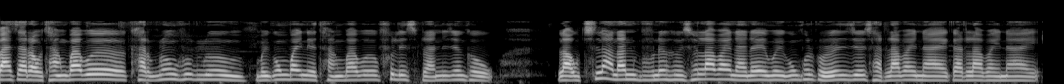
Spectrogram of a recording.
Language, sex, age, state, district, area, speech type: Bodo, female, 60+, Assam, Kokrajhar, rural, spontaneous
